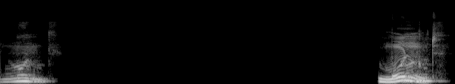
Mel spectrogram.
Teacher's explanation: al final de una palabra D se pronuncia como T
